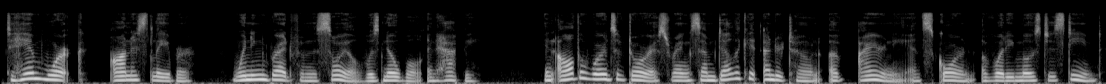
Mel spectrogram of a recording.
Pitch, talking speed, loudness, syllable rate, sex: 190 Hz, 175 wpm, -18 LUFS, 5.1 syllables/s, female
